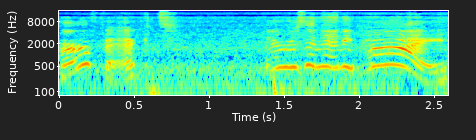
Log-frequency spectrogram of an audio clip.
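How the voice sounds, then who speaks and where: An extremely high, squeaky put-on character voice comes through with clear background noise. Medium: read story. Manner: dry, deadpan.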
